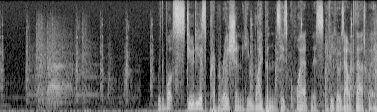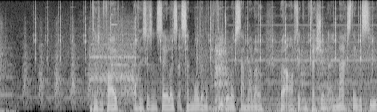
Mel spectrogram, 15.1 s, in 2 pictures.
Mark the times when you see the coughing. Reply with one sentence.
The coughing can't be heard in this clip.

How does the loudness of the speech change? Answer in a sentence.
The volume of the speech stays about the same.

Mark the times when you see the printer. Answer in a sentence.
The printer can be heard from 0.0 to 2.9 s and from 5.5 to 15.0 s.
